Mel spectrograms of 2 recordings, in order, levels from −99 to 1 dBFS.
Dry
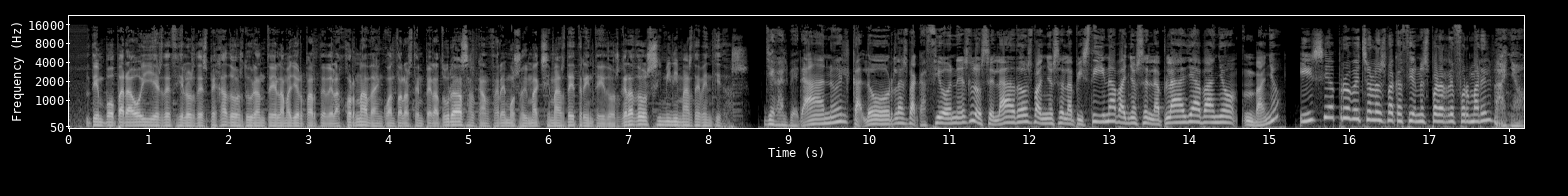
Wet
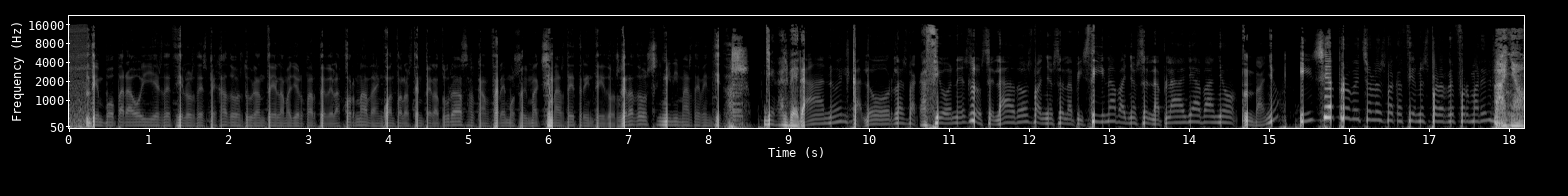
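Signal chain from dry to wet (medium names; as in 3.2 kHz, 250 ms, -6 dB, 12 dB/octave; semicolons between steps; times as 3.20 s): inverted gate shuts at -21 dBFS, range -35 dB; wow and flutter 28 cents; trim +3 dB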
